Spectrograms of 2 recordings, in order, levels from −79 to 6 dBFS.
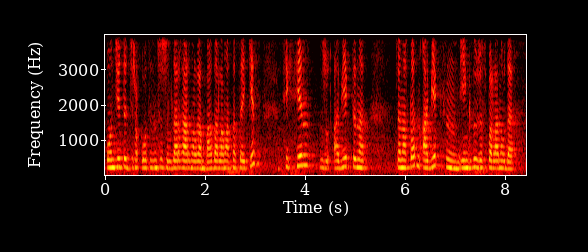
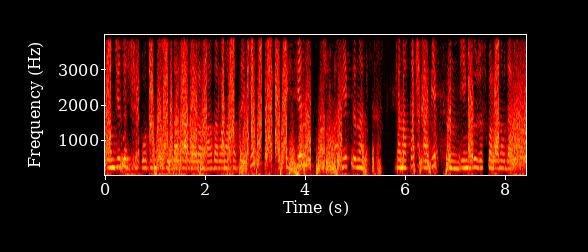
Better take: first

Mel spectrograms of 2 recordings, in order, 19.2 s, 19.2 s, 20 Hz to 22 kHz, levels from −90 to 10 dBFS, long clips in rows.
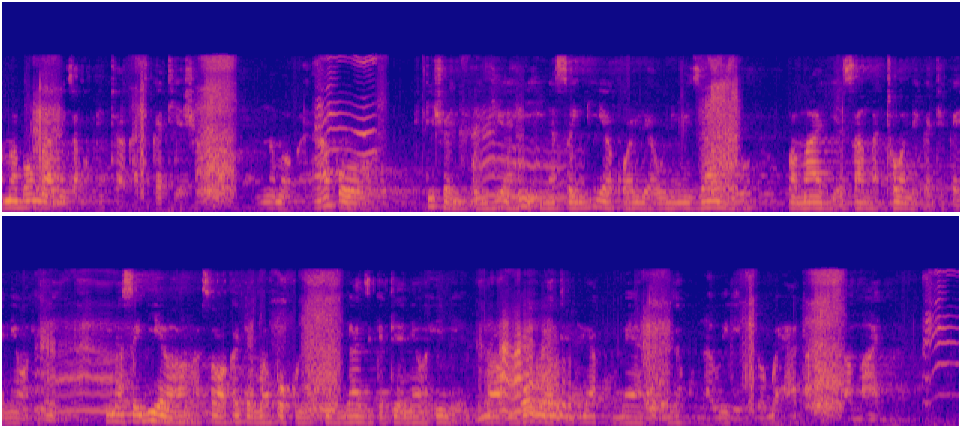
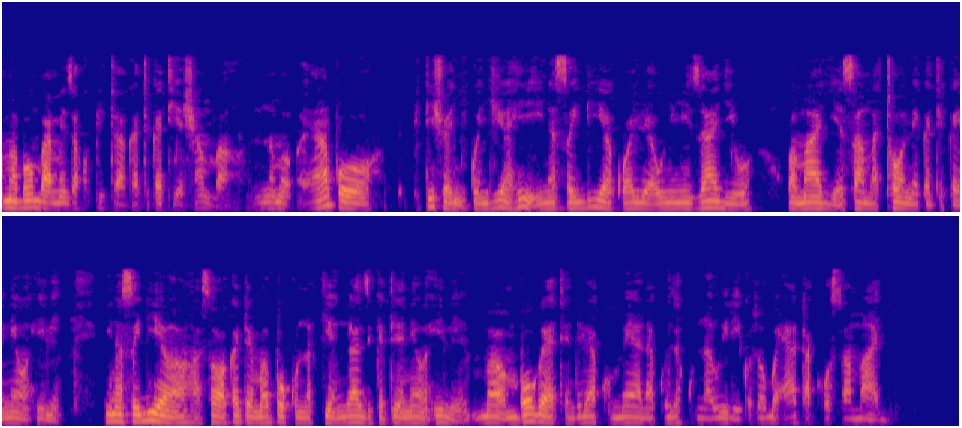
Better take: second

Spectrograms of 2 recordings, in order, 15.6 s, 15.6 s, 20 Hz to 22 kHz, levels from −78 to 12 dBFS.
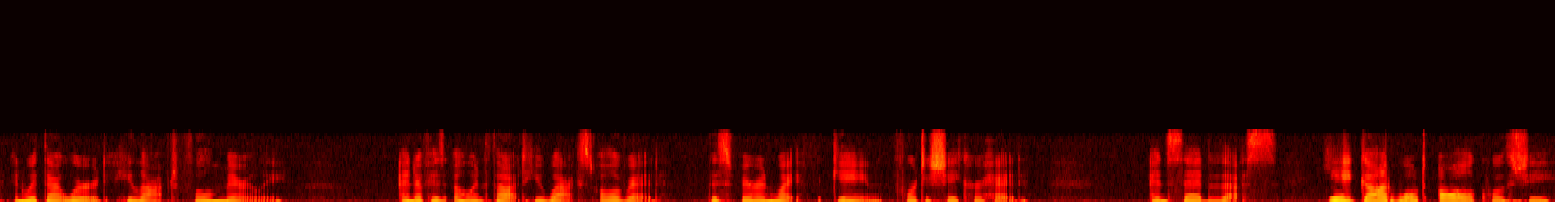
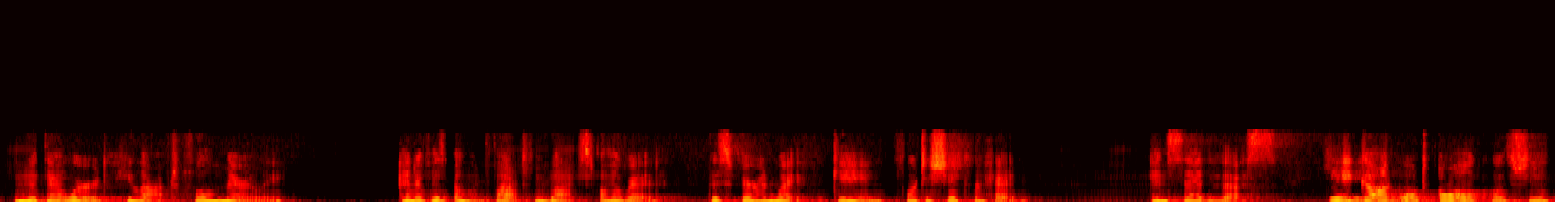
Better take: first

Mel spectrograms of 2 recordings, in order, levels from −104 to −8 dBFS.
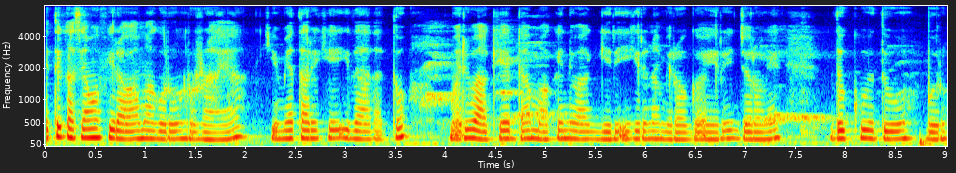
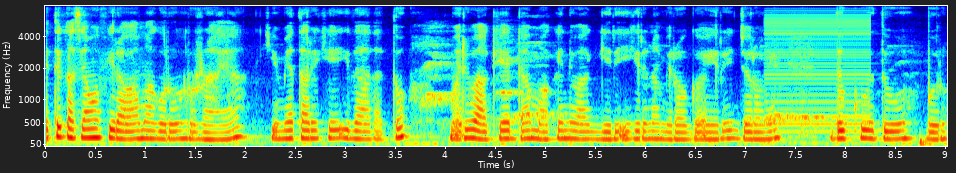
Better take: first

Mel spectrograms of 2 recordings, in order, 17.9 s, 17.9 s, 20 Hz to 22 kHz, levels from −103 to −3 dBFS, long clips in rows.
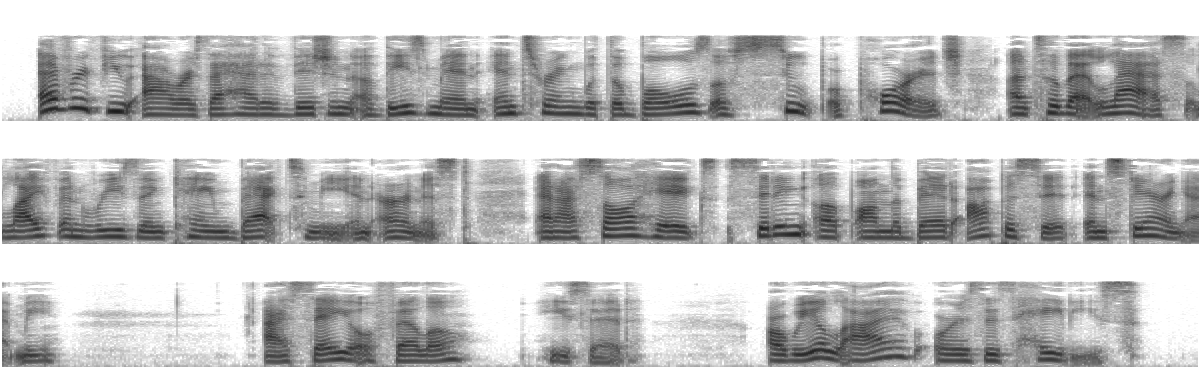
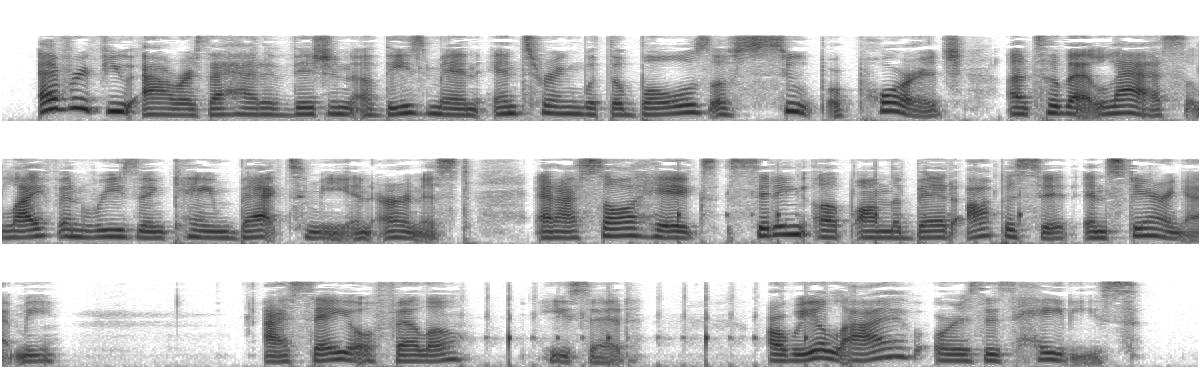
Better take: first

